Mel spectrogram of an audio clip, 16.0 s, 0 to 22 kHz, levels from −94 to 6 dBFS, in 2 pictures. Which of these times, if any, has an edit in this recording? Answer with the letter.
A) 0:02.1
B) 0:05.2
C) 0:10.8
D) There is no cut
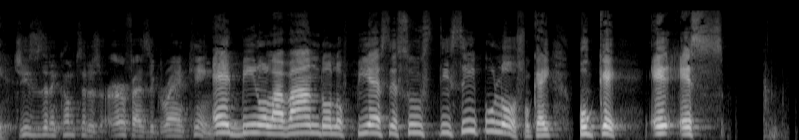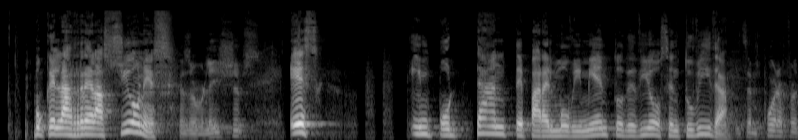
B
